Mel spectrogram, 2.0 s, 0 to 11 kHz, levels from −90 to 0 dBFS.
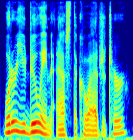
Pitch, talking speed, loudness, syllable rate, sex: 160 Hz, 210 wpm, -18 LUFS, 6.8 syllables/s, female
